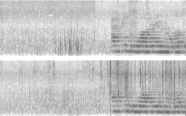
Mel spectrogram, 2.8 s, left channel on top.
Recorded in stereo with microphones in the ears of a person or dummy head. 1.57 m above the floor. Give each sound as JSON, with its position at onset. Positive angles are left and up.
{"t": 1.7, "sound": "a woman speaking", "side_deg": 85, "distance_m": 2.0}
